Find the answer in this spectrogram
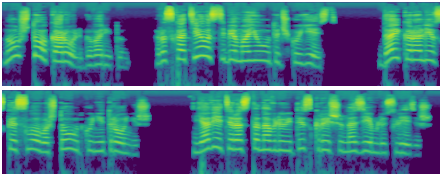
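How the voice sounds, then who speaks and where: A simple peasant man speaks up against a greedy king, quick and earnest, as a woman puts him on. He is humble at first and then bold. Dry, close storybook reading. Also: a little high, no room sound, lightly acted. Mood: mocking. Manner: pleading, later mocking.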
